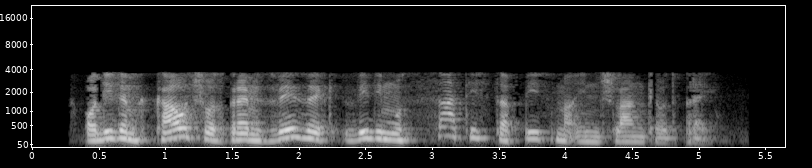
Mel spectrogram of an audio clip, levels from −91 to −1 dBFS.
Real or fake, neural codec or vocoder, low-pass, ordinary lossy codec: real; none; 3.6 kHz; AAC, 24 kbps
